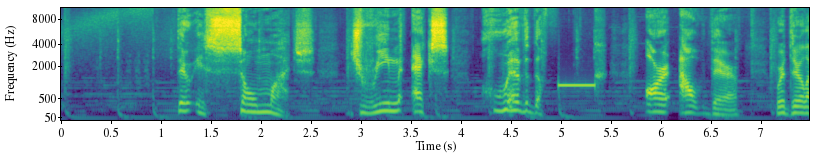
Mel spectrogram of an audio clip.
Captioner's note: beeps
